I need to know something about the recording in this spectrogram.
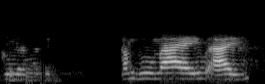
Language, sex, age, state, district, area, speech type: Maithili, female, 18-30, Bihar, Sitamarhi, rural, conversation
